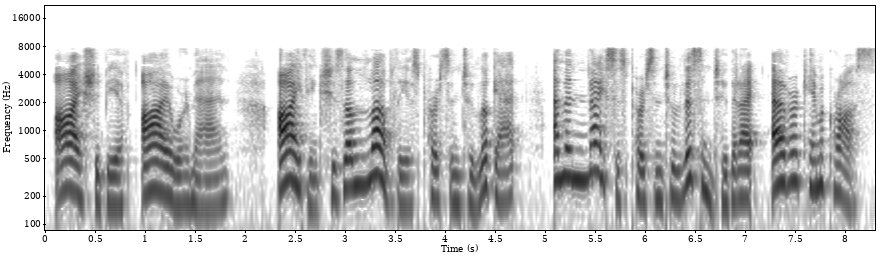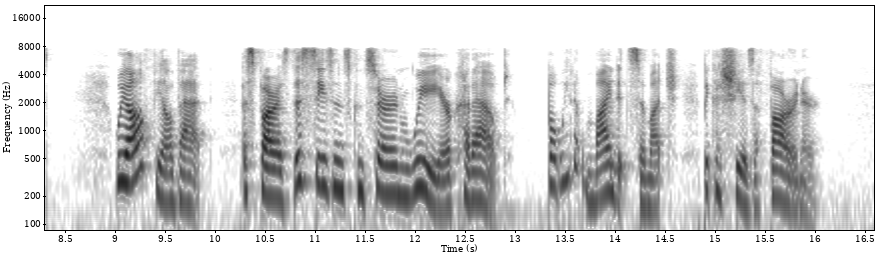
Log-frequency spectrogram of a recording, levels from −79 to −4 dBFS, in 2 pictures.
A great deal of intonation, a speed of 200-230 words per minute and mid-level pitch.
No: wide, 6.4 semitones; fast, 205 wpm; high, 205 Hz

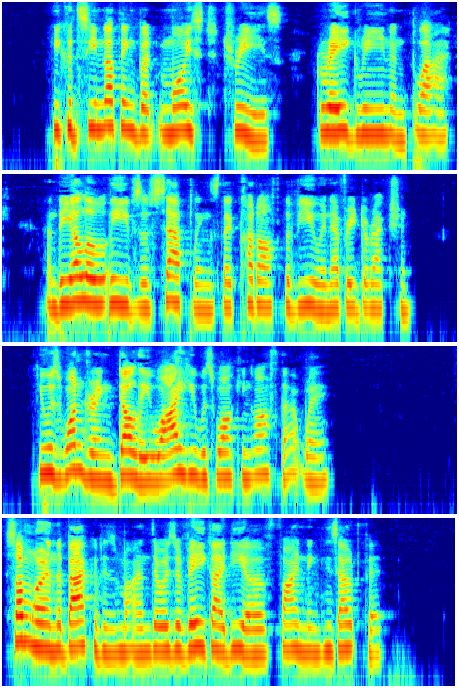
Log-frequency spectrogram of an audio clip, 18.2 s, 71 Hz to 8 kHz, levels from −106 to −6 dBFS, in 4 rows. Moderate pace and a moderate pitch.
No: average, 170 wpm; high, 200 Hz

